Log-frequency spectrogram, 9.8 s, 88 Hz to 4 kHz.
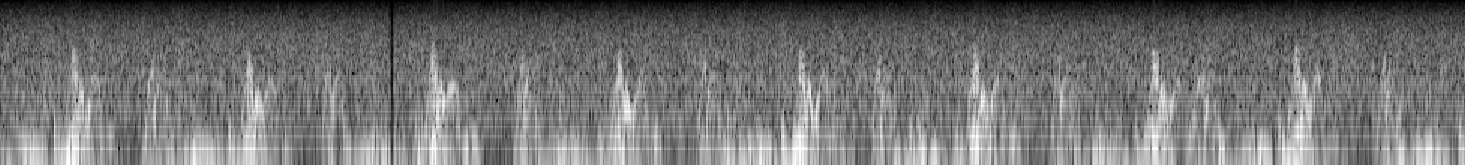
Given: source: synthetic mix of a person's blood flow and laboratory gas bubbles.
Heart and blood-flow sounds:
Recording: Doppler ultrasound of blood flow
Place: precordium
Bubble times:
6.04-6.18 s: bubbles
From the record:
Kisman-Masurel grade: 112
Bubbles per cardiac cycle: 1 to 2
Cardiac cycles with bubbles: 1 to 10%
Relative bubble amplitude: moderate (0.250 to 0.450)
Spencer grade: 1 (occasional bubble signal discernible with the cardiac motion signal, with majority of cardiac periods free of bubbles)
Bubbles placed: anywhere in the cardiac cycle

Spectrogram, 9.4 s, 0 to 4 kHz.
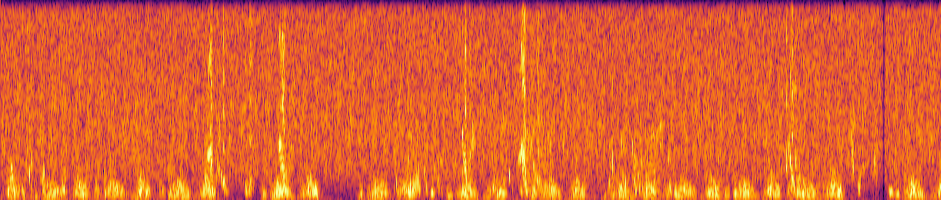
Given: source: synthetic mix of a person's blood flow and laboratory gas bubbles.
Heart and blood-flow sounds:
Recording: Doppler ultrasound of blood flow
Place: precordium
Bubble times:
0.18-0.35 s: bubbles
0.39-0.47 s: bubbles
0.59-0.70 s: bubbles
1.06-1.17 s: bubbles
2.05-2.30 s: bubbles
2.42-2.54 s: bubbles
2.76-2.94 s: bubbles
3.93-4.43 s: bubbles
4.59-4.76 s: bubbles
4.98-5.13 s: bubbles
5.17-5.52 s: bubbles
6.05-6.73 s: bubbles
7.83-8.03 s: bubbles
8.16-8.33 s: bubbles
8.49-8.67 s: bubbles
8.71-8.79 s: bubbles
8.87-8.97 s: bubbles
9.38-9.42 s: bubbles
From the record:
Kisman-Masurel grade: 232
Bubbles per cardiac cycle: several, 3 to 8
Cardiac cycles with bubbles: 50 to 99%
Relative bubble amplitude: moderate (0.250 to 0.450)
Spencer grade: 3 (all of the cardiac periods contain showers or single bubble signals, but not dominating or overriding the cardiac motion signals)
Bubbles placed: anywhere in the cardiac cycle

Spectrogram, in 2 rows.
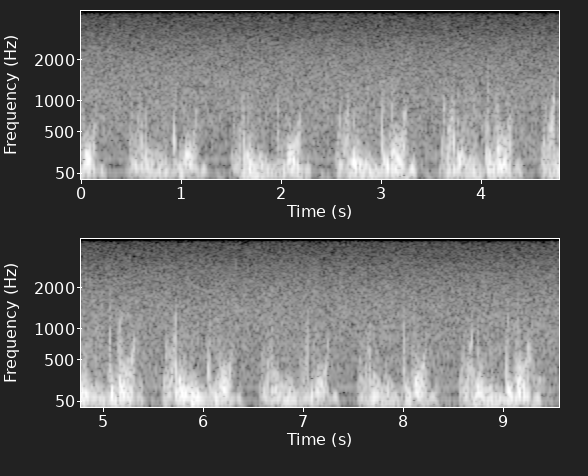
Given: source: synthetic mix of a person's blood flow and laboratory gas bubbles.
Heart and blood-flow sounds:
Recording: Doppler ultrasound of blood flow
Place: precordium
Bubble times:
1.97-2.21 s: bubbles
From the record:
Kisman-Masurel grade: 111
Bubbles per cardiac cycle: 1 to 2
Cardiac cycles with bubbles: 1 to 10%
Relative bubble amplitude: barely perceptible (0.100 to 0.250)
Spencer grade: 1 (occasional bubble signal discernible with the cardiac motion signal, with majority of cardiac periods free of bubbles)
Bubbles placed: only in the low amplitude regions of the cardiac cycle

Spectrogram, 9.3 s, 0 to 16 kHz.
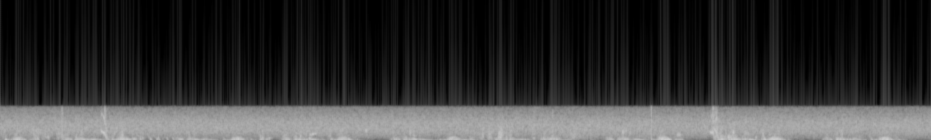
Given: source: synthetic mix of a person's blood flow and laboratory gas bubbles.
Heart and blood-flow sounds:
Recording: Doppler ultrasound of blood flow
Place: precordium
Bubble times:
0.29-0.69 s: bubbles
1.00-1.18 s: bubbles
1.28-1.79 s: bubbles
2.57-2.73 s: bubbles
2.94-3.25 s: bubbles
3.62-3.71 s: bubbles
4.09-4.20 s: bubbles
4.69-4.76 s: bubbles
5.32-5.58 s: bubbles
6.28-6.32 s: bubbles
6.75-6.84 s: bubbles
7.07-7.50 s: bubbles
From the record:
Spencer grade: 3 (all of the cardiac periods contain showers or single bubble signals, but not dominating or overriding the cardiac motion signals)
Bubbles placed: only in the low amplitude regions of the cardiac cycle

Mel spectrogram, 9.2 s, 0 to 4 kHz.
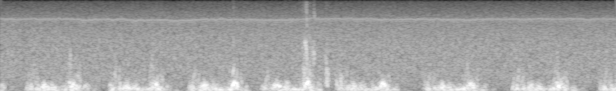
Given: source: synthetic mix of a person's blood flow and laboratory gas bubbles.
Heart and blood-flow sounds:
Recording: Doppler ultrasound of blood flow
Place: precordium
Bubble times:
4.47-4.94 s: bubbles
5.01-5.14 s: bubbles
From the record:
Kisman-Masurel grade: 213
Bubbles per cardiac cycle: several, 3 to 8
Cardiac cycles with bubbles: 1 to 10%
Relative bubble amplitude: loud (0.450 to 0.775)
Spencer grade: 1 (occasional bubble signal discernible with the cardiac motion signal, with majority of cardiac periods free of bubbles)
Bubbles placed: anywhere in the cardiac cycle

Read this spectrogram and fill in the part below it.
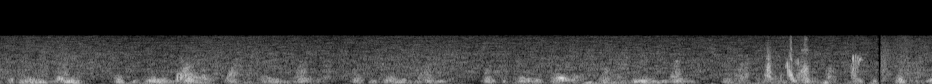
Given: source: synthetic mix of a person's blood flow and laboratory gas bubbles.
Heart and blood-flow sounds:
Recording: Doppler ultrasound of blood flow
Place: precordium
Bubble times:
1.75-1.91 s: bubbles
7.85-8.11 s: bubbles
8.49-8.64 s: bubbles
From the record:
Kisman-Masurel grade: 123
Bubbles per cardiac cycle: 1 to 2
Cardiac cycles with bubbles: 10 to 50%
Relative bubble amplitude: loud (0.450 to 0.775)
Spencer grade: 2 (many but less than half of the cardiac periods contain bubble signals, singularly or in groups)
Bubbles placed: anywhere in the cardiac cycle

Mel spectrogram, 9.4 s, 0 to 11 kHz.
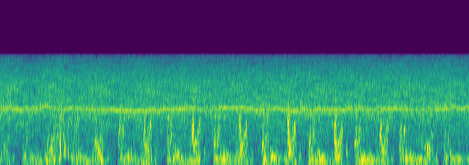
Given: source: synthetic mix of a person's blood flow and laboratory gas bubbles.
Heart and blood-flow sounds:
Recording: Doppler ultrasound of blood flow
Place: precordium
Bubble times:
1.07-1.42 s: bubbles
1.53-1.60 s: bubbles
From the record:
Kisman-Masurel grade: 113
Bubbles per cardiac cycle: 1 to 2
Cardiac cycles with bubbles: 1 to 10%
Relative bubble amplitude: loud (0.450 to 0.775)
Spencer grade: 1 (occasional bubble signal discernible with the cardiac motion signal, with majority of cardiac periods free of bubbles)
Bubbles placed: anywhere in the cardiac cycle

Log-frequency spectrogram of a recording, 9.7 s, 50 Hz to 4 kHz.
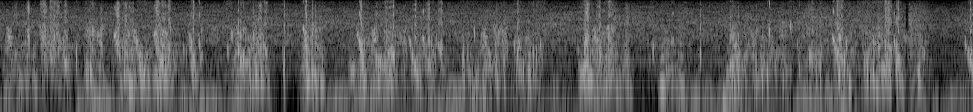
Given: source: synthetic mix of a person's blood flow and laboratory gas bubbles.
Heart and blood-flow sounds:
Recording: Doppler ultrasound of blood flow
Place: precordium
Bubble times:
0.12-0.71 s: bubbles
0.73-2.06 s: bubbles
2.24-2.73 s: bubbles
2.80-2.88 s: bubbles
3.00-3.27 s: bubbles
3.47-4.48 s: bubbles
4.58-5.47 s: bubbles
5.76-6.35 s: bubbles
6.50-6.87 s: bubbles
6.97-7.04 s: bubbles
7.25-8.24 s: bubbles
8.29-9.29 s: bubbles
9.62-9.73 s: bubbles
From the record:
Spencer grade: 4 (maximum detectable bubble signal sounding continuously throughout systole and diastole of every cardiac period, and overriding the amplitude of the normal cardiac signals)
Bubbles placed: anywhere in the cardiac cycle

